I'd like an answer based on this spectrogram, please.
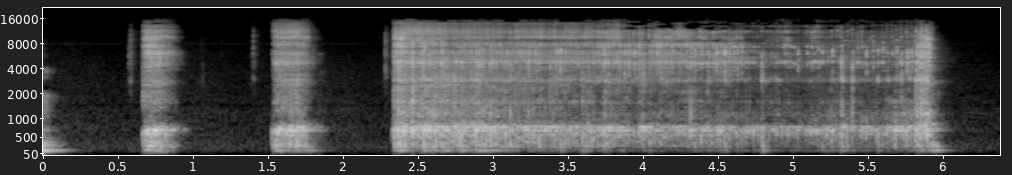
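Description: A man's voice, after two brief short sounds, letting out one long raspy yell of nearly four seconds.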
